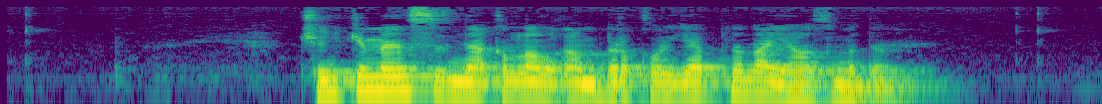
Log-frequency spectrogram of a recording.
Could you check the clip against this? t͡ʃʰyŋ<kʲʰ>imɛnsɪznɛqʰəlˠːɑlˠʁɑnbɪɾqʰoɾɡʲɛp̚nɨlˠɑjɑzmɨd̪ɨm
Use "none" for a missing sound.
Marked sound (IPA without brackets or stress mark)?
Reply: kʲ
